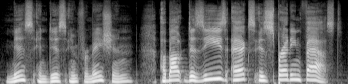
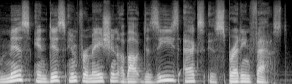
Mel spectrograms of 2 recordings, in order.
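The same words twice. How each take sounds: First: It starts quiet and low, then ramps up loudly. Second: The whole sentence is said in a flat monotone. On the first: "She started the sentence where she said mis and disinformation about very quietly" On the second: "when you hear that in a very monotone way"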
